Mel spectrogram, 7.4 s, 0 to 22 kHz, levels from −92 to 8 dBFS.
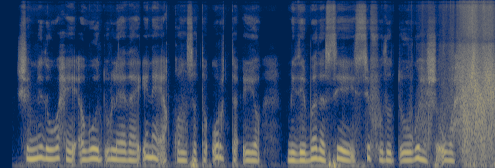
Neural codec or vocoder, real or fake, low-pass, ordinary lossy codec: none; real; none; none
